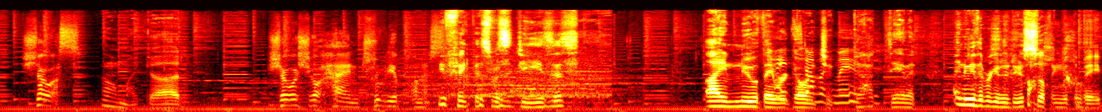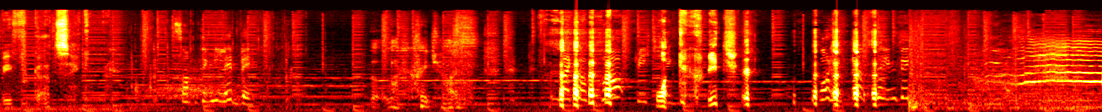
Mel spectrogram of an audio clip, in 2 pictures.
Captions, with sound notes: "Show us!" Oh, my God. "Show us your hand, truly upon us." You think this was Jeeesus? I knew they were going to- God dammit, I knew they were gonna do something with the baby. For God's sake. "Something living!" "What, like a creature, like-" *laughter* "Like a creature"? *chuckle*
